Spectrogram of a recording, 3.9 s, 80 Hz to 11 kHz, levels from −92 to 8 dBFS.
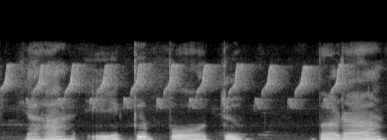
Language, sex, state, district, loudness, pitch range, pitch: Hindi, male, Chandigarh, Chandigarh, -15 LUFS, 130-170 Hz, 150 Hz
